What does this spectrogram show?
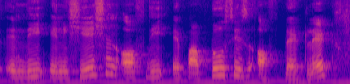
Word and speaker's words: apoptosis: the initiation of the apoptosis of platelet we know that apoptosis some people also pronounce it as a apoptosis so apoptosis or apoptosis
